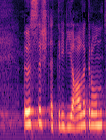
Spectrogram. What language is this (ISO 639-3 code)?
gsw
